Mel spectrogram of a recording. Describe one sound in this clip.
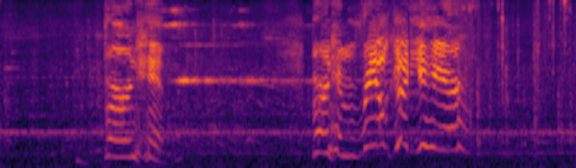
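A young woman shouts excitedly.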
